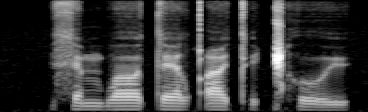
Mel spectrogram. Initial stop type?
plain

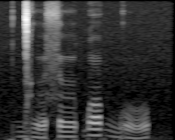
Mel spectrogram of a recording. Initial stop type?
click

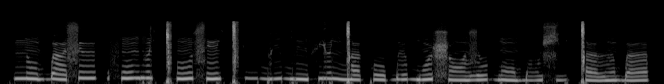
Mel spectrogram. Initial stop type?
implosive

